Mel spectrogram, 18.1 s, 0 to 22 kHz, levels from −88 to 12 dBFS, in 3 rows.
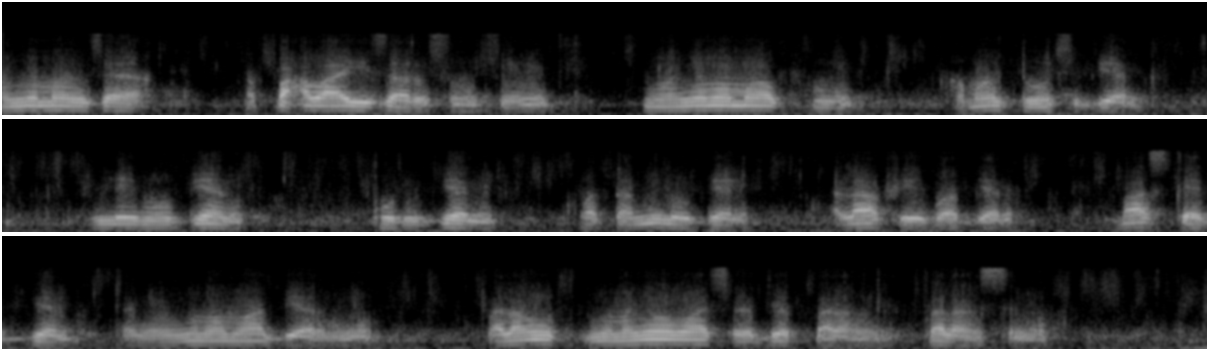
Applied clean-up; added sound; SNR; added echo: neural separator model SepFormer DNS4.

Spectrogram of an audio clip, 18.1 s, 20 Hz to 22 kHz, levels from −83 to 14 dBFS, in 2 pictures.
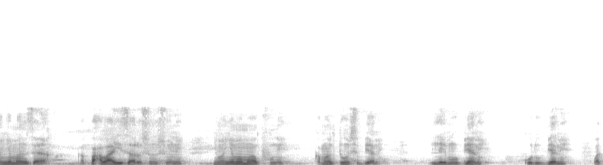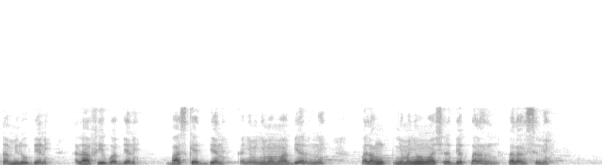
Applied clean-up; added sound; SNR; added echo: none; none; none; none.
